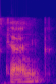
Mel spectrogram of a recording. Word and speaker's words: Kang: His name is pronounced as Kang.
